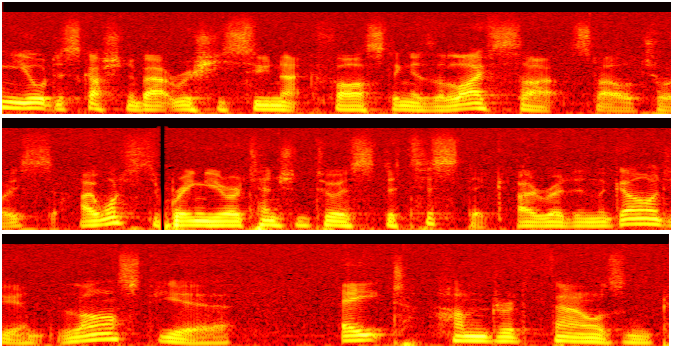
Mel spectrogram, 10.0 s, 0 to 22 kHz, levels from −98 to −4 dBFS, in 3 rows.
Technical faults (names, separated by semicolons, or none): low bit depth with dither; Bluetooth dropout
